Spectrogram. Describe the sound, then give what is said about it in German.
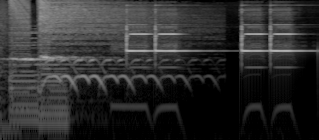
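A flurry of bright smartphone message-notification chimes and pings, clear, overlapping and repeating in quick succession with short gaps, with no one speaking. “Und schon wieder eine neue Nachricht.”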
